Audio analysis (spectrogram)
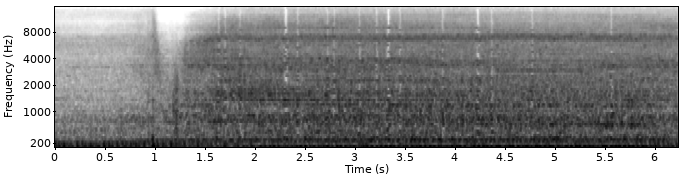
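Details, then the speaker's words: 1995 BMW 530i E34 V8 5-speed, started first try after sitting over a month: loud, steady, even idle with no misses or knocks; exhaust sounds cut off in the center; running normally. "right away this cars been started in months supposedly and that started up first fry that's BMW reliability for you sounds like the exhaust is cut off in the center"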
